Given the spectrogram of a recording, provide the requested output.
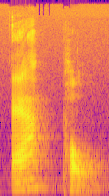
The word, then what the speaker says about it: apple: Por que na palavra table o A é pronunciado com som de A e na palavra apple o A é pronunciado com som de E?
